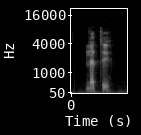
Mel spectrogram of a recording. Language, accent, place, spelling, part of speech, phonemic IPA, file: French, France, Lyon, natter, verb, /na.te/, LL-Q150 (fra)-natter.wav
- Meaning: to plait; to braid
